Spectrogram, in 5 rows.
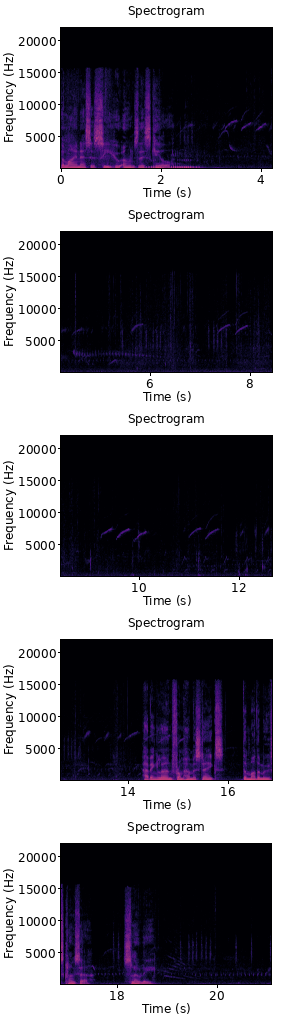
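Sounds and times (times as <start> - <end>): bird trill: 18.8 - 21.0.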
